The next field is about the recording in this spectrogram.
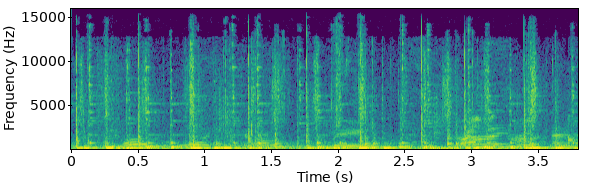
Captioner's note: indistinct chatter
